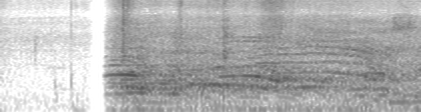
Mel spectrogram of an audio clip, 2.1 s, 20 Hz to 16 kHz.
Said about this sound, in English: So here we are uh, in very rainy Istanbul. It's been torrential rain for most of match day now. And the screams you can hear behind me are youthful Galatasaray fans. That's because we're at the under 19s game between United and Galatasaray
